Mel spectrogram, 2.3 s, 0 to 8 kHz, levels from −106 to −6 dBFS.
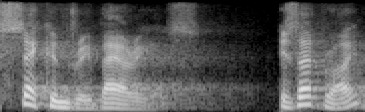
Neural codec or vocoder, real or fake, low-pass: none; real; 7.2 kHz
